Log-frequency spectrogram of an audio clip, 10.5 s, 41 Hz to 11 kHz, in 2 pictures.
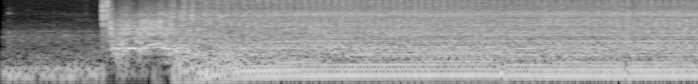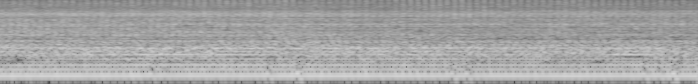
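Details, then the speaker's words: A tractor that sat all winter starts on a GoldenMate 12.8 V 20 Ah LiFePO4 jump-pack battery after its circuit breaker tripped and reset. It cranks briefly, then settles into a steady, even idle while warming up, with no knocks or misses; it sounds healthy. "All right, let's let it run for a little bit. And then I'll put the regular battery back."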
